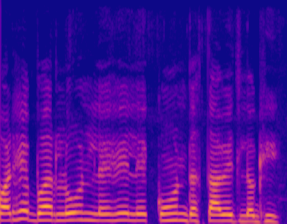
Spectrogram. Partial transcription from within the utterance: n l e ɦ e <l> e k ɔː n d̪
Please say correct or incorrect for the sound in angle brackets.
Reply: correct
